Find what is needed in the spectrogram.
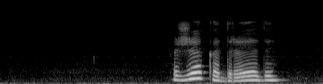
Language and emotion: Russian, neutral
